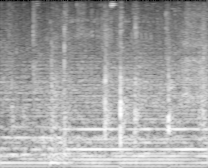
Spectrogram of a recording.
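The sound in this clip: Horse hooves clip-clopping in a loose, uneven rhythm of several fairly faint hoof strikes over a steady low hum, with no talk.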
